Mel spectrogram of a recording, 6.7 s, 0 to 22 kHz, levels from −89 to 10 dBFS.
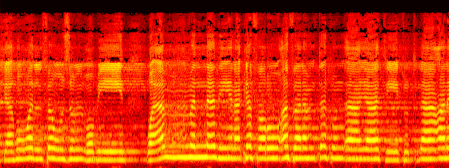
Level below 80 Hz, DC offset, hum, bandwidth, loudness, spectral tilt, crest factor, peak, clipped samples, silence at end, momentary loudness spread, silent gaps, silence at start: -60 dBFS; under 0.1%; none; 16 kHz; -14 LUFS; -2.5 dB/octave; 14 dB; 0 dBFS; under 0.1%; 0 s; 5 LU; none; 0 s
